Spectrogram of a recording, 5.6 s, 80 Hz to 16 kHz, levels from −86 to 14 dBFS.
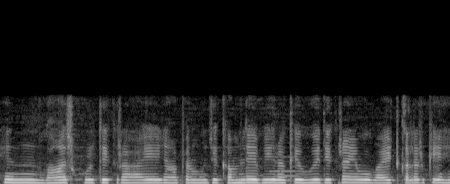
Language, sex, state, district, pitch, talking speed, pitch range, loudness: Hindi, female, Haryana, Rohtak, 245 Hz, 200 wpm, 240-245 Hz, -14 LUFS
